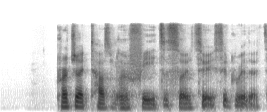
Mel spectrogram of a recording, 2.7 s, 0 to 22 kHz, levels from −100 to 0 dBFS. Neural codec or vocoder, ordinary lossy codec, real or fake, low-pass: autoencoder, 22.05 kHz, a latent of 192 numbers a frame, VITS, trained on one speaker; none; fake; 9.9 kHz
